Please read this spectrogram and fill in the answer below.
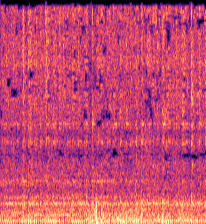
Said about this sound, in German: Mofa! Er meint Mofa!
